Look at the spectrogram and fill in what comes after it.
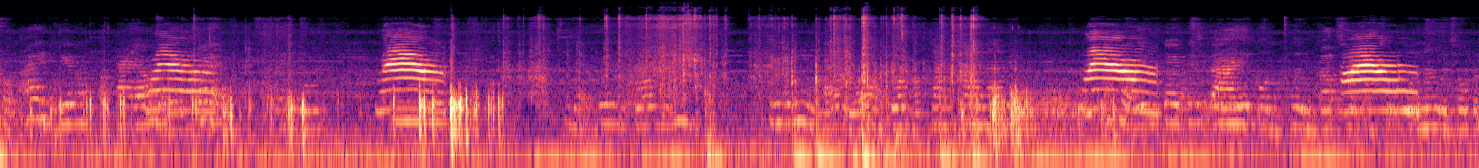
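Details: Pet kitten stuck in a laundry basket at home, meowing repeatedly in short, bright cries between stretches of human talking and rustling of the basket.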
